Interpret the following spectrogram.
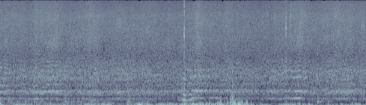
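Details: Bees arriving at a hive on Xiaomi Yi action camera footage: a rich low droning buzz, swelling and easing, with short rising and falling tones as single bees zip past the lens.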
